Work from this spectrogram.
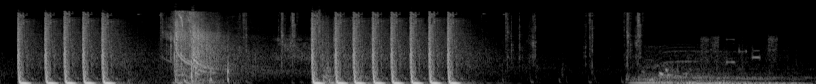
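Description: Rapid bursts of gunfire in Fortnite, loud and close, with two fast volleys of repeated shots and scattered single shots between them, then a rumbling noise toward the end.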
